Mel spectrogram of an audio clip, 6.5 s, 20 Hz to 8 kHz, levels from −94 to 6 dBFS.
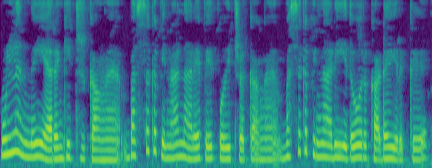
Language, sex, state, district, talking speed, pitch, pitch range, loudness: Tamil, female, Tamil Nadu, Nilgiris, 120 wpm, 210 Hz, 190-235 Hz, -14 LUFS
